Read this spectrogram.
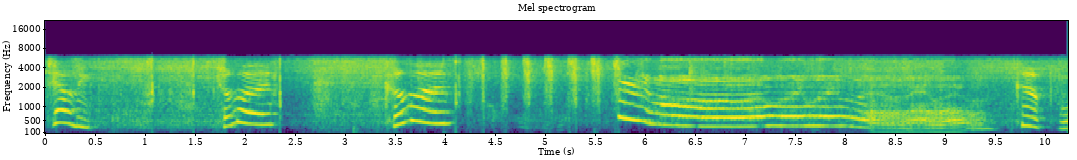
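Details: Male Siberian Husky indoors, vocalising back and forth with its owner as if talking: wavering, harmonic-rich howls and yowls that rise and fall, a long sustained howl with a throaty, rough end, interleaved with the owner's encouraging speech.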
